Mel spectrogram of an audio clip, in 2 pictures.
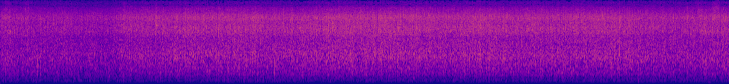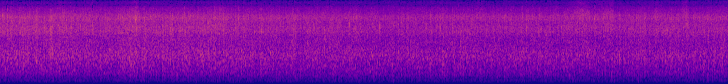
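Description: Steady rain falling on a lake's surface.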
